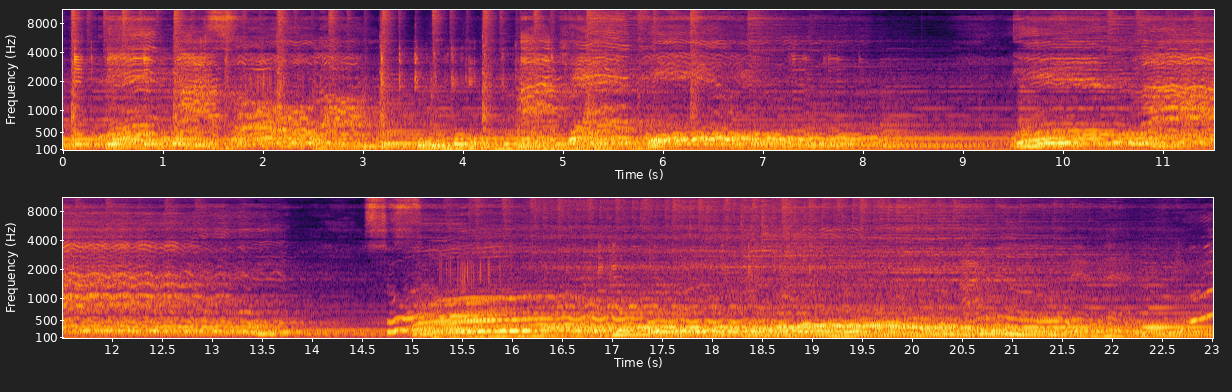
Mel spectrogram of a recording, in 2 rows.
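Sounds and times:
choir of voices singing: 0.0s - 3.6s, 4.4s - 23.0s
piano: 0.0s - 23.0s.

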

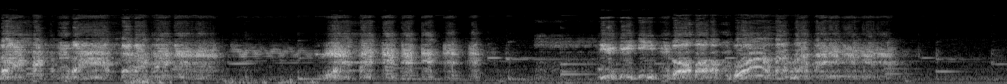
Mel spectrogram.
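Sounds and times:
menacing toy laugh: 0.0s - 5.1s, 6.0s - 9.2s.

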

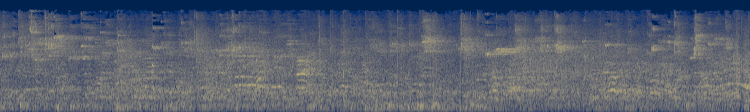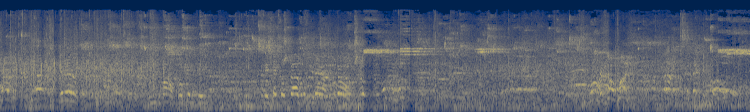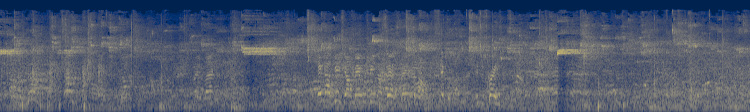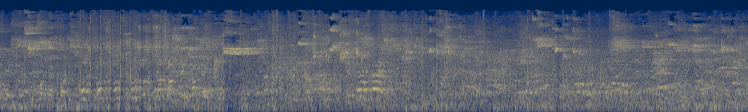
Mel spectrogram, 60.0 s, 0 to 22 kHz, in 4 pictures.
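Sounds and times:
people talking: 0.0s - 59.9s
sneakers squeaking: 0.0s - 59.9s.

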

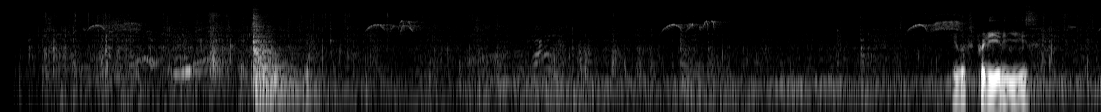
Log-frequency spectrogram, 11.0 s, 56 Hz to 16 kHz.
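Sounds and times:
hooves on gravel: 0.1s - 11.0s
bird chirping: 0.6s - 2.0s, 3.6s - 5.0s, 6.5s - 7.4s, 9.0s - 9.8s, 10.5s - 11.0s.

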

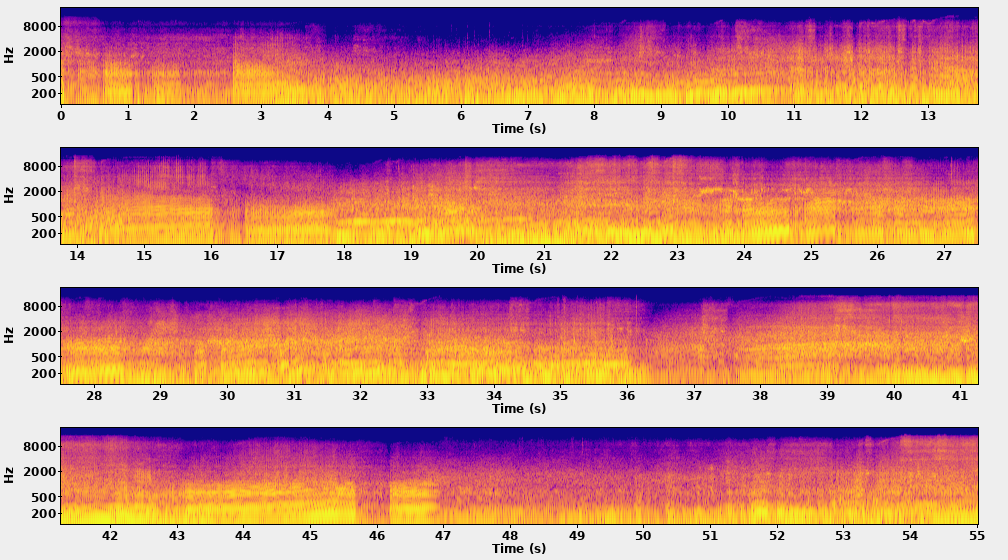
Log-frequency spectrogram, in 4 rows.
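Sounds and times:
rally car engine revving: 7.4s - 47.0s.

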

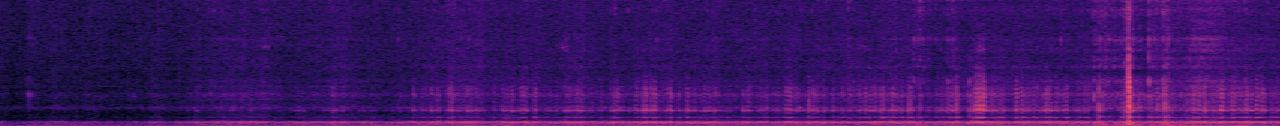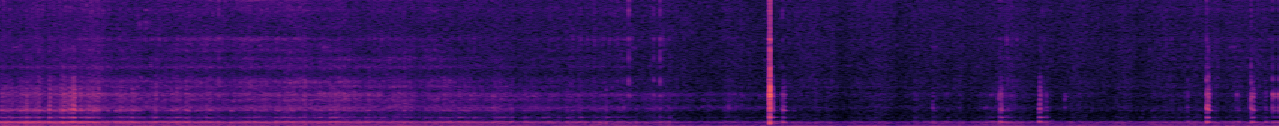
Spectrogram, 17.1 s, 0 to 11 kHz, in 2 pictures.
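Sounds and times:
traffic and riding rumble: 0.0s - 17.0s.

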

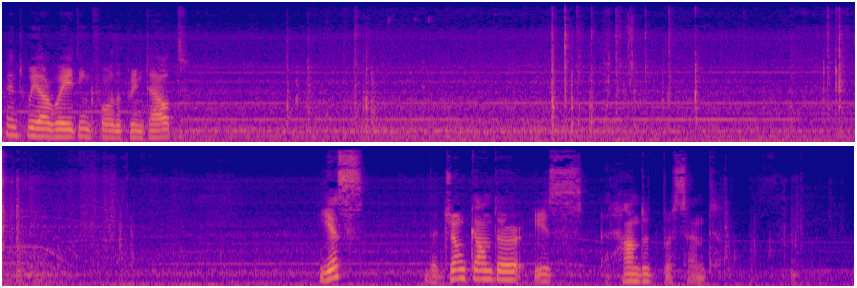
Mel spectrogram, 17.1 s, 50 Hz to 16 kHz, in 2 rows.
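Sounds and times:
printer motor whine: 0.0s - 14.6s
paper feed clicks: 2.8s - 3.9s, 5.3s - 9.9s.

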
